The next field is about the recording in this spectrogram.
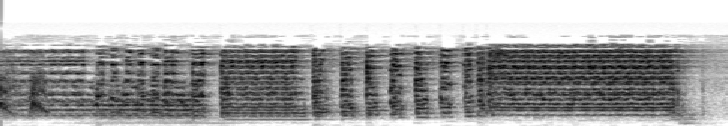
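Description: Two champion boxer dogs, Angel and Spartan, bark and howl loudly, with long drawn-out yowling broken in the middle by a rapid run of short, choppy barks, then one more sustained howl. No one speaks.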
